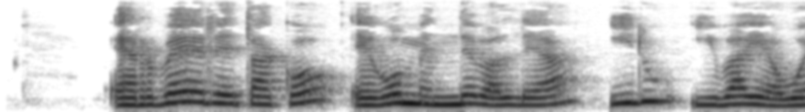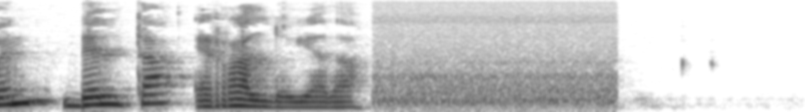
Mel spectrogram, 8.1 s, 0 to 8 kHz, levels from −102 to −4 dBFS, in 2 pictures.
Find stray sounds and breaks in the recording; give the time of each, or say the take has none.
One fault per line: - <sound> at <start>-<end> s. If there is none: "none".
none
